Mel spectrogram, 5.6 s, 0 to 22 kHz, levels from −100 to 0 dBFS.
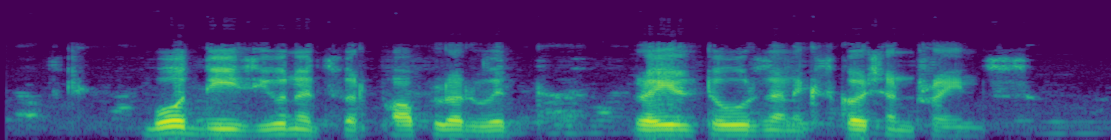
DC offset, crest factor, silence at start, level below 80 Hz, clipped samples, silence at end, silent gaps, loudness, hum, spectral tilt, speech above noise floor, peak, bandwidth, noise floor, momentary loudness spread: under 0.1%; 18 dB; 0.15 s; -62 dBFS; under 0.1%; 0.4 s; none; -19 LUFS; none; -4.5 dB/octave; 24 dB; -2 dBFS; 7.2 kHz; -43 dBFS; 19 LU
